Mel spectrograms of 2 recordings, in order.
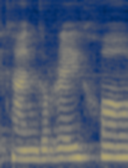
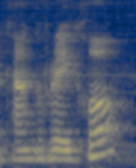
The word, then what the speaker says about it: cangrejo: And a crab, el cangrejo. Remember, J makes an H sound. El cangrejo.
